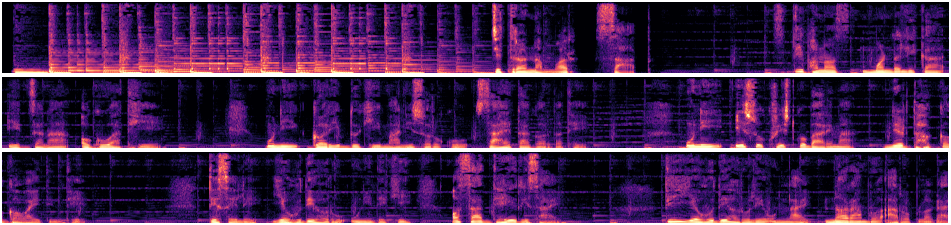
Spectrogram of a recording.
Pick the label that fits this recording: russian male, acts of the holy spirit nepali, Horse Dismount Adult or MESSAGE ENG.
acts of the holy spirit nepali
